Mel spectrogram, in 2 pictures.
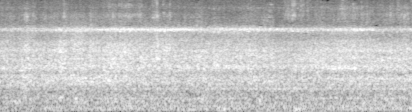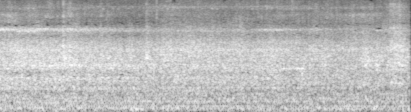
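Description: Container train wagons rolling past: a steady rumble of steel wheels on the rails.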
